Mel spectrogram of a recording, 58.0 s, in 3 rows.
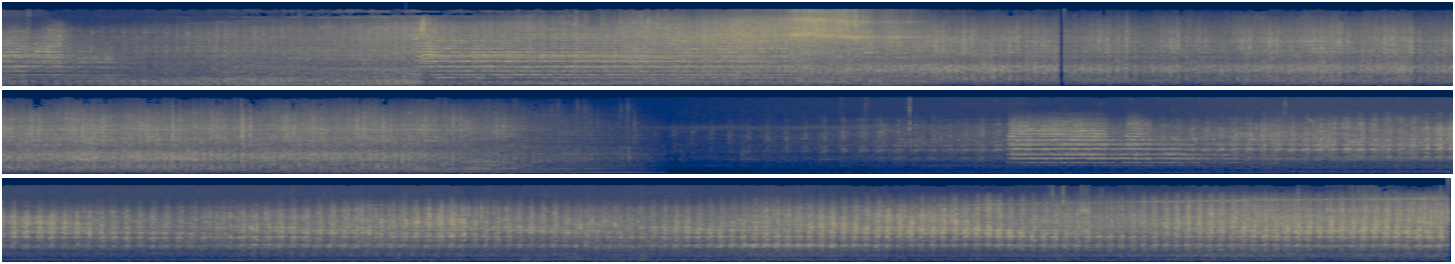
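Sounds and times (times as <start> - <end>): locomotive horn: 0.0 - 1.7, 5.4 - 11.0, 32.8 - 36.4
train wheels clattering over rails: 0.0 - 26.4, 35.0 - 58.0
diesel locomotive chugging: 0.0 - 58.0.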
